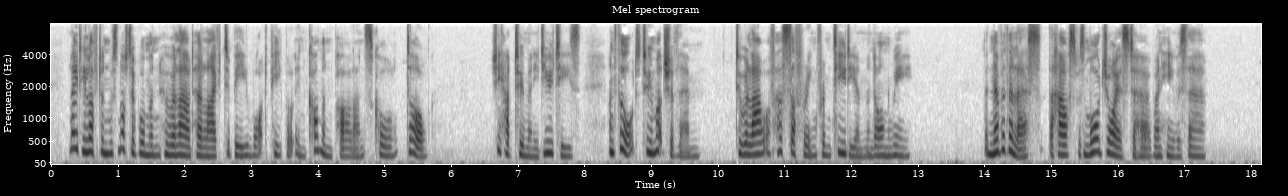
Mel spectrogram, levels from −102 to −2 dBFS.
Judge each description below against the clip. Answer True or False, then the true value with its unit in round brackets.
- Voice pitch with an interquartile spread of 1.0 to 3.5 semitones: False (4.8 semitones)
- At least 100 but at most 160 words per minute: False (170 wpm)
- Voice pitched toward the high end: True (210 Hz)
